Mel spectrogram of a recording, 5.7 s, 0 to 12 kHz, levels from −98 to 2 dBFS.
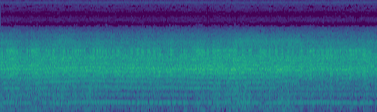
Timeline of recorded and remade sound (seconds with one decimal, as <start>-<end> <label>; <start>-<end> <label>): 0.0-5.7 recorded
